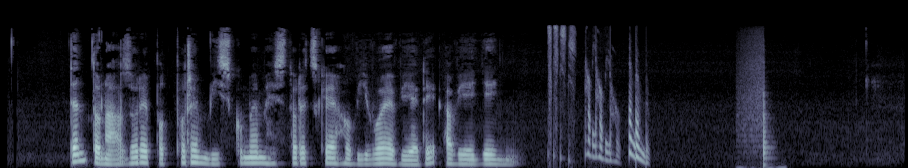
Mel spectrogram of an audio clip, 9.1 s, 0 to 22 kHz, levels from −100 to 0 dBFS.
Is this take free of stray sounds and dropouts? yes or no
no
